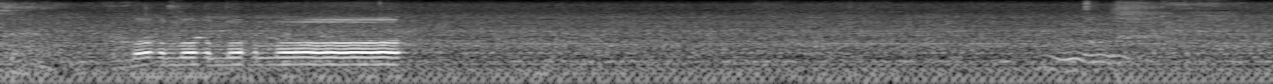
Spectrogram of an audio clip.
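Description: A man chants melodically into a microphone, heard through loudspeakers.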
